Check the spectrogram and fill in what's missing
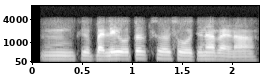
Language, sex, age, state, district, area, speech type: Punjabi, male, 18-30, Punjab, Hoshiarpur, urban, conversation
